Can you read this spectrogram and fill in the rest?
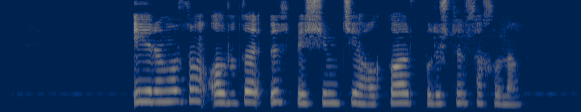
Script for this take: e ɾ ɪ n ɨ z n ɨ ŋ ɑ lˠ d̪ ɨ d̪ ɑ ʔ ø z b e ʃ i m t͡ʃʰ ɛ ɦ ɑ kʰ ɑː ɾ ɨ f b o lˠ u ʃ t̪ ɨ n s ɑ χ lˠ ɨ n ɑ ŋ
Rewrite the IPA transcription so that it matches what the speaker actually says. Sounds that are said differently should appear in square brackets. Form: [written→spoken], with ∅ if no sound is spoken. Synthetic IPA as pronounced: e ɾ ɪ [n→ŋ] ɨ z n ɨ ŋ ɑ lˠ d̪ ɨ d̪ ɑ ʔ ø z b e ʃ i m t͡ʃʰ [ɛ→i] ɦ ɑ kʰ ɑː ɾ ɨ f b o lˠ u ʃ t̪ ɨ n s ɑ χ lˠ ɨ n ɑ ŋ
